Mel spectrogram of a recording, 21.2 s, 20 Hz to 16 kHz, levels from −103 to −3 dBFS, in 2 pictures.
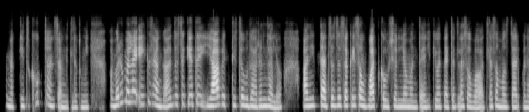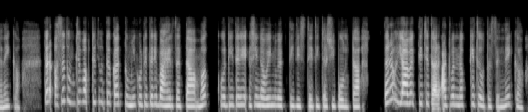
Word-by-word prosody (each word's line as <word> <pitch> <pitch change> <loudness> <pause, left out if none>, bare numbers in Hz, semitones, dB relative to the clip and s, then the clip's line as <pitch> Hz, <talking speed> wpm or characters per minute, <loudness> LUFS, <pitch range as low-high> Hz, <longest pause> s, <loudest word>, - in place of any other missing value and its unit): नक्कीच. 220 +2 -3
खूप 335 +1 -9
छान 265 -6 -1
सांगितलं 190 -3 -1
तुम्ही. 190 -1 0 0.5
बरं 265 +7 +1
मला 360 0 +2
एक 285 -2 +1
सांगा, 225 -6 +1
जसं 290 +1 -7
की 295 - +2
आता 295 +1 -3
या 240 -2 +7
व्यक्तीचं 270 -1 -4
उदाहरण 225 0 +3
झालं 195 -6 +2 0.5
आणि 230 +2 +4
त्याचं 250 -1 +4
जसं 255 -1 +2
काही 255 - 0
संवाद 230 -4 +5
कौशल्य 210 -1 +1
म्हणता 200 -1 +1
येईल 195 +1 0
किंवा 210 -2 0
त्याच्यातला 205 +1 -1
स्वभावातला 195 0 -1
समजुदारपणा. 200 -3 0
नाही 210 +3 +1
का? - - -7 0.5
तर - - +5
असं 395 - -1
तुमच्या 365 -1 -8
बाबतीत 370 0 -3
होतं 350 -2 -6
का? 300 0 +2
तुम्ही 265 -3 0
कुठेतरी 285 0 -4
बाहेर 245 -1 +3
जाता, 230 -1 +3
मग 230 +4 +2 0.2
कोणीतरी 270 0 -3
अशी 250 +3 -3
नवीन 255 0 +1
व्यक्ती 245 0 -3
दिसते 230 0 -2
तिच्याशी 225 0 -2
बोलता. 210 -1 +2 0.5
तर 325 +2 +3 0.2
या 325 -1 +8
व्यक्तीची 315 -1 -4
तर 145 -1 +5
आठवण 275 +2 +1
नक्कीच 270 +1 -5
होत 235 -3 -2
असेल. 210 -1 -3
नाही 260 +5 -1
का? 215 -5 -2
240 Hz, 165 wpm, -24 LUFS, 215-275 Hz, 0.5 s, या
